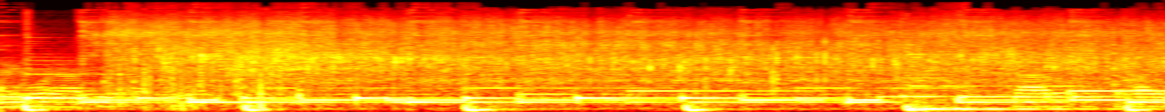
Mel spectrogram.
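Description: Carrots and potatoes fry in hot cooking oil, a loud, steady sizzle and crackle running throughout with scattered pops, close up and with no talking.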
